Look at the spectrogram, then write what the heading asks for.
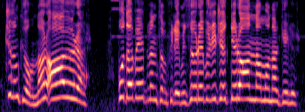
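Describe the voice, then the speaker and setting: A woman's voice: very high-pitched, fast talker, pushed and bright. A woman voicing a friendly, helpful young rabbit boy who explains encouragingly in a children's cartoon dub. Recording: music behind the voice.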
